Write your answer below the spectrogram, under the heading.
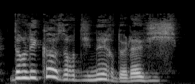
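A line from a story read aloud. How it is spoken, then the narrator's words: Smug pedantic tone. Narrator (French): proféra-t-il d'un ton satisfait et doctoral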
